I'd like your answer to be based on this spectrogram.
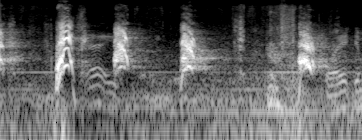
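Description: A small female dog barks four times in short, sharp, fairly loud yips spaced about half a second to a second apart, close by, with faint whimpering between the barks and no clear speech.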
